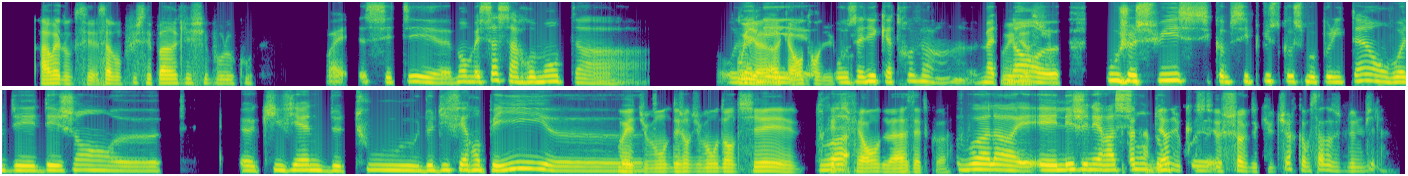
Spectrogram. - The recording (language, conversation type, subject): French, podcast, Qu’est-ce qui te fait parfois te sentir entre deux cultures ?
- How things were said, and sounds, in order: tapping; drawn out: "heu"; other noise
